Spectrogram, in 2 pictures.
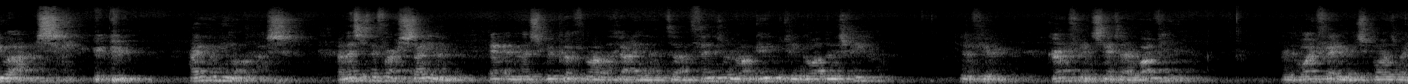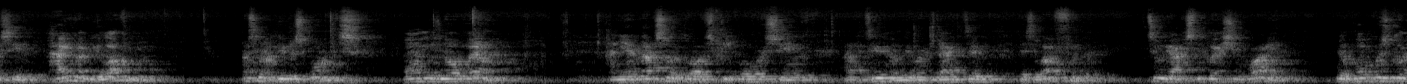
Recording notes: recorded at North Harris Free Church on Sunday evening 21st November 2021.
